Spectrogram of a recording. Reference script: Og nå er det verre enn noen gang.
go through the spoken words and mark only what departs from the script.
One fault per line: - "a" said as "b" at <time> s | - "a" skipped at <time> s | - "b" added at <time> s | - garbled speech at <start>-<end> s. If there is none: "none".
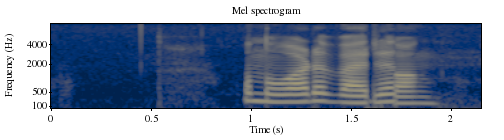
- "enn noen" skipped at 1.7 s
